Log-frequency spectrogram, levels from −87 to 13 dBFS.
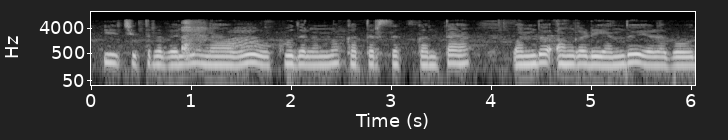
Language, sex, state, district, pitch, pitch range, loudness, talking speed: Kannada, female, Karnataka, Koppal, 195 Hz, 185-205 Hz, -13 LUFS, 90 wpm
